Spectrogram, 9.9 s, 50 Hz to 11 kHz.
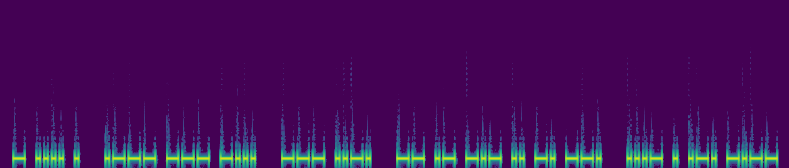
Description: Morse code, heard as a keyed tone, about 25 wpm, 700 Hz. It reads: THE JOB OF MAKING VERY
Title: Pangram Challenge v2 - 25wpm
